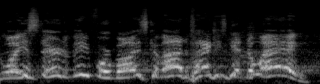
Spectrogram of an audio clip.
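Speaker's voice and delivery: high, loud eager shout; excited kid shouting. Retold or imitated. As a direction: yell it like a thrilled kid joining the hunt. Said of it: "I'm like".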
